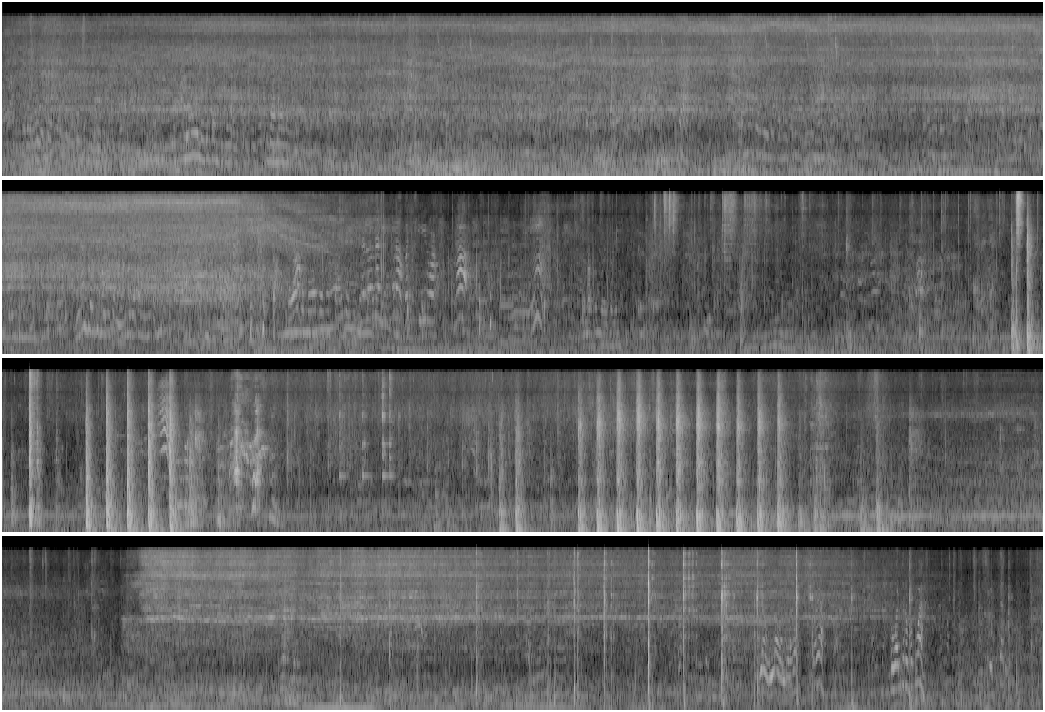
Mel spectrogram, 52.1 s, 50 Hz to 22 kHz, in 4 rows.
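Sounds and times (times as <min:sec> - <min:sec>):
steady street hiss: 0:00.0 - 0:52.0.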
